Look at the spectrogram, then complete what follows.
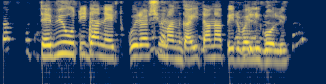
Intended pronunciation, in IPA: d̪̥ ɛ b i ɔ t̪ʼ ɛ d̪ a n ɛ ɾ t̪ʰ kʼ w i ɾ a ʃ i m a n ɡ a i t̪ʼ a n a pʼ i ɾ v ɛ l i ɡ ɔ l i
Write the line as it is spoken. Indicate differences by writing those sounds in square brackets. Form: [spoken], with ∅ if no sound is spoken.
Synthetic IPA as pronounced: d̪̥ ɛ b i [u] t̪ʼ [i] d̪ a n ɛ ɾ t̪ʰ kʼ w i ɾ a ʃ i m a n ɡ a i t̪ʼ a n a pʼ i ɾ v ɛ l i ɡ ɔ l i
